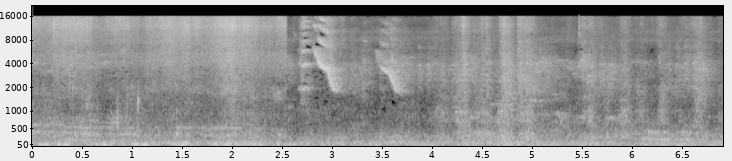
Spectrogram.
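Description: A bird calling twice about three seconds in, two quick falling whistled notes about half a second apart, over a low background rumble.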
